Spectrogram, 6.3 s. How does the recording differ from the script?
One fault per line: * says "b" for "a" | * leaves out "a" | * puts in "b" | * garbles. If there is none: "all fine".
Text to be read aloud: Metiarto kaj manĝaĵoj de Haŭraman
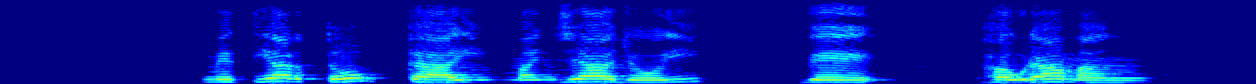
all fine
